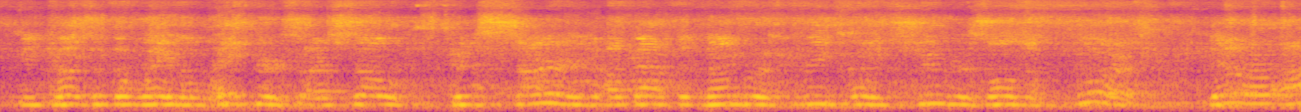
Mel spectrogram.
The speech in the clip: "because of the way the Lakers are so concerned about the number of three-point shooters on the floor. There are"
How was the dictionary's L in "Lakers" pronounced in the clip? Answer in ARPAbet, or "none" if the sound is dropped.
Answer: W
